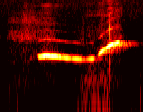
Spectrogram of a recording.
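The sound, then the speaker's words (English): A person whistles a single bird-like call, a steady mid-pitched tone that slides upward into a higher note at the end, imitating a quail. It is clear over faint background noise. “we didn't see anything but we heard we heard this quail and we kept on like whistling and it kept on whistling back.”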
